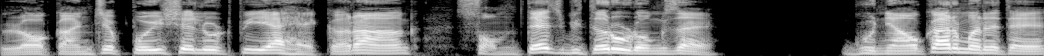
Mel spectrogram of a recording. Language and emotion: Goan Konkani, angry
